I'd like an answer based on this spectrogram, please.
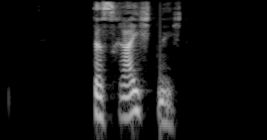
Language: German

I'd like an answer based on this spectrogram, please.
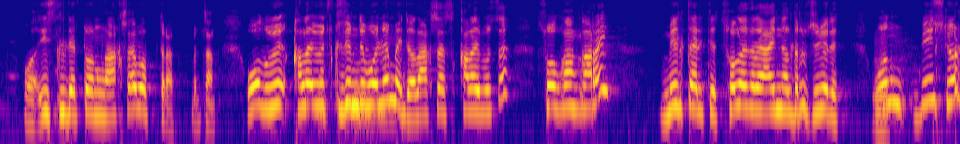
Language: Kazakh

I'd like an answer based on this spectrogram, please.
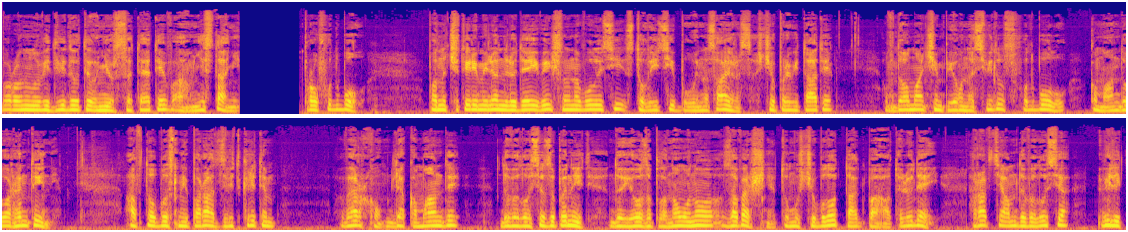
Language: Ukrainian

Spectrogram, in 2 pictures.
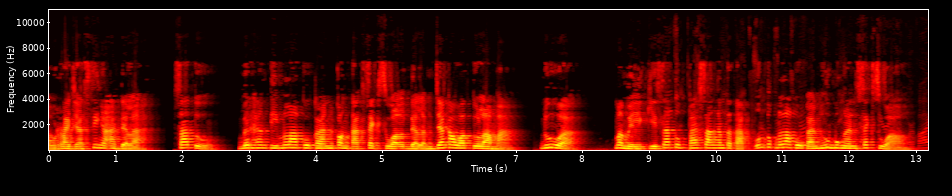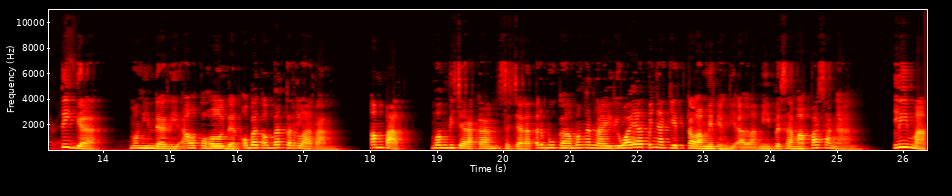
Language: Indonesian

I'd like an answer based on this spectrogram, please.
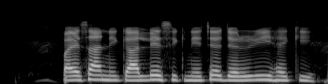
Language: Magahi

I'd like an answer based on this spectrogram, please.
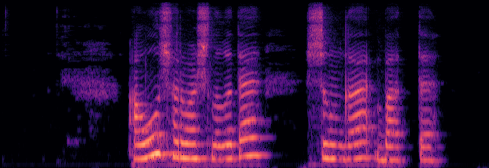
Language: Kazakh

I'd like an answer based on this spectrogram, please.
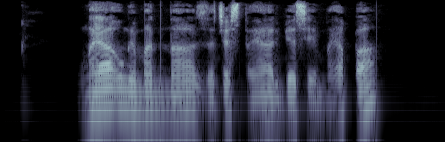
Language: Balti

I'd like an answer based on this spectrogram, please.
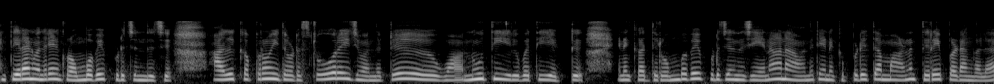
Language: Tamil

